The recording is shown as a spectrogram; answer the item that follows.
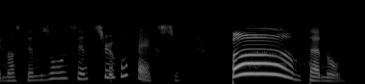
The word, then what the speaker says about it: pântano: Pântano, o pan é a sílaba pronunciada com mais intensidade.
